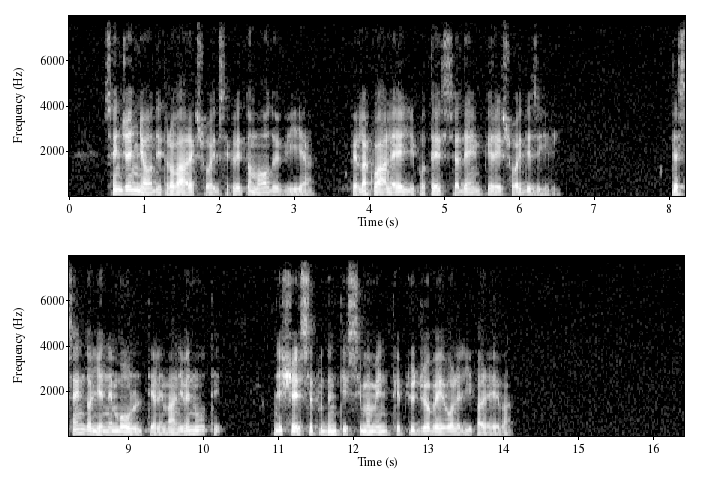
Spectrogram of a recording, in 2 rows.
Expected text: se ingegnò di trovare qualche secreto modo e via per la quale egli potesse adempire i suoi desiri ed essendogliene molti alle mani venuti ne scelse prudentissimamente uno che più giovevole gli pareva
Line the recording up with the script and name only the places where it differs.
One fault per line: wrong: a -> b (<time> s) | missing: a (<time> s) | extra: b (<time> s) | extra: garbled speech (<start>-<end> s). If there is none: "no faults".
wrong: qualche -> suoi (1.7 s)
missing: ed (6.6 s)
missing: uno (12.6 s)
